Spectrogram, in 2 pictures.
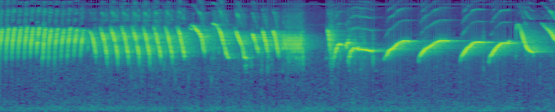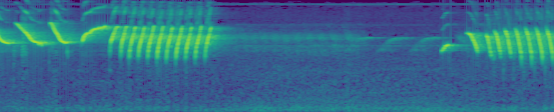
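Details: Canary singing rolling trills and looping whistled sweeps, with fast repeated notes, a gap of near silence, then a resumed rapid trill.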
